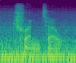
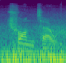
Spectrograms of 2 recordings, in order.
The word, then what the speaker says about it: Trento: I still can't believe it's pronounced Trento. I could have sworn it was pronounced Toronto.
